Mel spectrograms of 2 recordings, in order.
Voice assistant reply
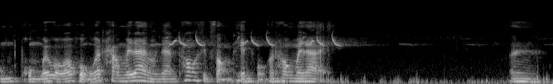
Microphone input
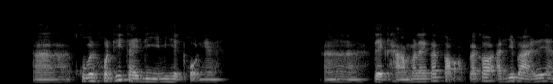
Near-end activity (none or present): present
